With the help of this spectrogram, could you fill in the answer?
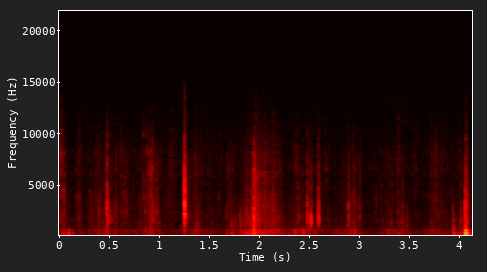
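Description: Fingertips squeeze and crumble a dry mound of white gym chalk powder (magnesium carbonate) in a clear bowl. Soft, crinkly crunches and scattered sharp crackles rise over a quiet low hum. The loudest, fullest crunch comes at the end.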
